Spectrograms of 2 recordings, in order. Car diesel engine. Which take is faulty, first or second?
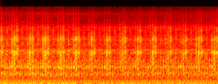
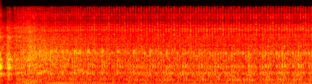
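first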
